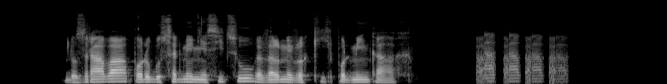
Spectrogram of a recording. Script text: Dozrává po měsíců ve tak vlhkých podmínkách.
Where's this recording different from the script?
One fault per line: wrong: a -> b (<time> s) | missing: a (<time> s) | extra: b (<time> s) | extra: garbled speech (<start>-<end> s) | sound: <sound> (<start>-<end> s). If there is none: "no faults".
extra: dobu sedmi (1.4 s)
wrong: tak -> velmi (2.6 s)
sound: laugh (4.8-5.7 s)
